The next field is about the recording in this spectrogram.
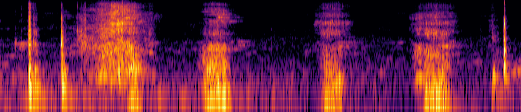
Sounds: Sniff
